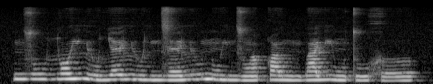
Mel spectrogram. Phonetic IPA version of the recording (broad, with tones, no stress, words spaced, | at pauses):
nzu˨˩ʎɔ˧˥j lʲo˨˩ʎɛ˧˥lʲu˨˩lʲ nzɛ˩˧lʲu˧˥nũ˨˩jnzõ˩˧ qʷɯ˨˩nmba˧˥lʲ jũ˨˩tu˩˧xɤ˩˧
